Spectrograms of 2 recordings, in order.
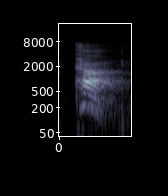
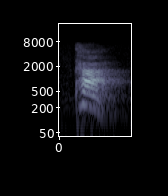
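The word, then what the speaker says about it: تاء: Ta é a terceira letra da língua árabe e a sua pronúncia equivale a T com A. Ta. Ta.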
